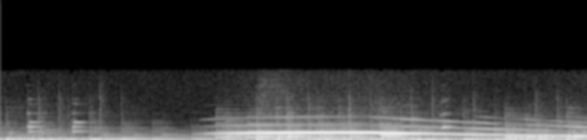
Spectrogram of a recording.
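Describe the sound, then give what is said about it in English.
A fire engine siren wails in about two seconds in, holding a high, loud tone before gliding slowly downward, sounding over a busy background of music. “Look, here comes a fire engine, says one little monkey.”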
